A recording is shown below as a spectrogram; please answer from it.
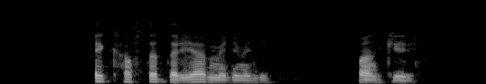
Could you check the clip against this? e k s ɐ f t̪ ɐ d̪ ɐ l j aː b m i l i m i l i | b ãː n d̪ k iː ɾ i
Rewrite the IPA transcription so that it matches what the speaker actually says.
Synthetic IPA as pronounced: e k h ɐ f t̪ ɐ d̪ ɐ ɾ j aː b m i l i m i l i | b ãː n d̪ k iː ɾ i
